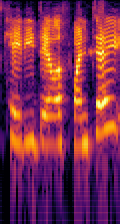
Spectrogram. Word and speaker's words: Kayte De La Fuente: you guys are welcome to my name is katie de la fuente it's k-a-y i spell everything funny so i'll just spell it for you guys so you can find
